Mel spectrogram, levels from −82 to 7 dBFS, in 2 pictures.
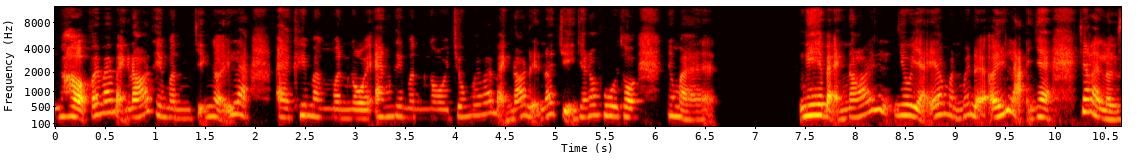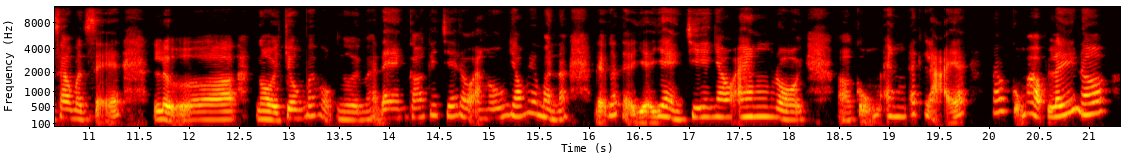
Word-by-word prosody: hợp 225 -4 +10
với 255 +2 +3
mấy 335 +2 +3
bạn 360 +2 0
đó, 235 +1 +5
thì 270 - -2
mình 225 -3 -4 0.2
chỉ - - -5
nghĩ 250 - -1
là, - - 0 0.3
à, 230 - 0
khi 275 +4 -4
mà 255 -2 -2
mình 215 -1 -5
ngồi 205 0 +1
ăn 240 +3 -1
thì 255 - -5
mình 225 -2 -10
ngồi 210 0 -5
chung 245 +3 -5
với 275 +1 -8
mấy 315 +2 -4
bạn - - -2
đó - - +2
để - - -3
nói - - -1
chuyện 380 +5 0
cho 235 - -4
nó 270 +3 -3
vui 265 -2 0
thôi. 235 -2 +3 0.3
Nhưng 265 -2 -3
mà 180 -5 0 1.0
nghe 275 +4 +5
bạn 200 -7 +4
nói 260 - +1 0.2
như 280 0 0
vậy - - +3
á, 285 - +3
mình 260 -8 -5
mới 275 - -5
để 255 - +3
ý 245 +4 +6
lại 400 - +2
nha, - - +3 0.3
chắc 365 -1 +3
là 350 - +5
lần 185 -4 +1
sau 215 +4 +2
mình 190 -2 -3
sẽ - - -2 0.3
lựa 185 - +3 0.2
ngồi 185 -3 +3
chung 210 +4 -1
với 260 +1 -4
một 270 - -7
người 180 -2 -4
mà 180 +2 -8
đang 220 +1 -2
có 230 0 -5
cái 275 -1 -6
chế 255 -1 -2
độ 240 -3 -2
ăn - - -2
uống 225 +6 -5
giống 255 +1 +1
như 320 - -3
mình 225 -7 -1
á, 200 - -4 0.3
để - - +1
có 280 - 0
thể - - 0
dễ - - +4
dàng 235 -6 +3
chia 230 +5 -2
nhau 235 0 +1
ăn, 245 0 +1
rồi, 180 -4 +1 0.3
ờ, - - -5
cũng - - -3
ăn 245 -1 -3
ít 310 - -3
lại - - +1
á, - - +2 0.3
nó 355 +3 -2
cũng - - -3
hợp 315 - +5
lý 275 - +4
nữa. 315 +4 +3
245 Hz, 250 wpm, -26 LUFS, 210-275 Hz, 1.0 s, hợp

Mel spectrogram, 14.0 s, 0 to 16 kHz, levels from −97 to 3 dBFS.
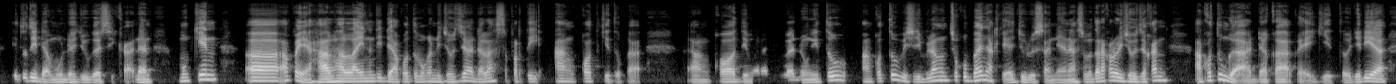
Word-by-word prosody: itu - - -5
tidak 135 -9 +3
mudah 105 0 0
juga 105 -1 0
sih, - - -11
Kak. - - -3
Dan 105 -1 +3 0.2
mungkin, 205 +8 +3 0.3
eee, 155 -1 +8
apa - - -10
ya, 100 - +1
hal-hal 120 +3 +5
lain 130 +2 +3
yang - - -8
tidak 115 -4 +1
aku 120 - -1
temukan 120 +1 -2
di 115 - -6
Jogja 120 +8 0
adalah 130 +2 0
seperti 125 -4 -8
angkot 130 0 -3
gitu, 95 -6 -8
Kak. - - -8 0.4
Angkot 95 +4 0
di 100 - -3
mana 100 +4 -7
di - - -44
Bandung 100 0 -3
itu, 175 - 0 0.2
angkot 115 +4 -5
tuh 210 - +2
bisa 120 -6 -2
dibilang 155 +11 +1
cukup 165 -2 -2
banyak 185 -5 0
ya - - +1
jurusannya. 95 -4 -3
Nah, 100 - 0
sementara 110 +5 0
kalau 165 -1 +4
di 135 - 0
Jogja 115 -2 +1
kan, 170 +1 0 0.2
angkot 170 - -1
tuh 215 - +2
enggak - - +5
ada, 95 - -1
Kak, 100 0 +1
kayak - - -4
gitu. 90 0 -6
Jadi 120 +7 +3
ya, - - 0
120 Hz, 230 wpm, -24 LUFS, 105-145 Hz, 0.4 s, eee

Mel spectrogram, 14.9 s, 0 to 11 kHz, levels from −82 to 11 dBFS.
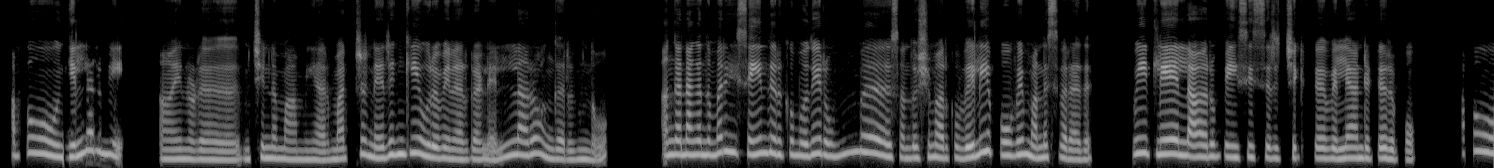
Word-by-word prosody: அப்போ 250 +5 -5 0.4
எல்லாருமே, 285 -3 0 0.4
அ - - -3 0.2
என்னோட 180 -1 -1 0.6
சின்ன 205 -1 +1
மாமியார், 175 -1 -2
மற்ற 200 +9 -3
நெருங்கிய 280 +8 +2
உறவினர்கள் 190 -4 0
எல்லாரும் 270 +5 0
அங்க 190 -2 -2
இருந்தோம். 175 0 -3 0.6
அங்க 270 +1 +2
நாங்க 270 0 +3
இந்த 265 0 +1
மாரி 330 +2 +2 0.2
சேர்ந்து 300 +3 +3
இருக்கும்போதே 265 0 0
ரொம்ப 290 +8 -2 0.4
சந்தோஷமா 210 +2 -1
இருக்கும். 205 0 -4
வெளிய 285 +9 +4
போவே 260 +1 +1
மனசு 220 +2 0
வராது. 180 -2 -2 0.5
வீட்டிலயே 285 -1 +4
எல்லாரும் 230 -1 +2
பேசி 220 0 0
சிரிச்சுக்கிட்டு 205 0 -4
விளையாண்டுட்டு 200 +1 +1
இருப்போம். 175 -1 -4 0.5
அப்போ 345 +4 -6
225 Hz, 130 wpm, -25 LUFS, 195-275 Hz, 0.6 s, வெளிய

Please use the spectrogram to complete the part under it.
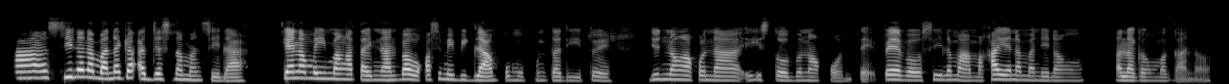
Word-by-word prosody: Ah, 300 +1 +6
sila 335 +3 +5
naman 285 -5 +6
nag-a-adjust 260 -5 +2
naman 220 -4 -3
sila. 170 -3 -6 0.3
Kaya 290 0 +7
lang 290 - +1
may 270 -1 +1
mga 250 -2 +2
time 205 -1 -1
na 205 -1 0
halimbawa 215 0 +2
kasi 225 +3 -5
may 225 - -3
biglaang 195 -3 +1
pumupunta 190 -1 -11
dito 175 +1 -13
eh, 170 - -7 0.4
do'n 230 +3 -7
lang 225 -1 0
ako 210 0 -3
naiistorbo 190 -1 -6
ng 180 -2 -9
konti. 80 +1 -15
Pero 215 -4 +1
sila 220 -1 -7
mama 180 -4 -5
kaya 225 +3 +1
naman 200 -2 -8
nilang 175 -1 -13 0.2
talagang 180 -2 -4
mag-ano. 170 -1 -16
205 Hz, 160 wpm, -19 LUFS, 185-235 Hz, 0.4 s, Kaya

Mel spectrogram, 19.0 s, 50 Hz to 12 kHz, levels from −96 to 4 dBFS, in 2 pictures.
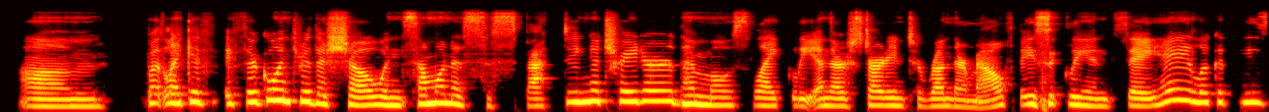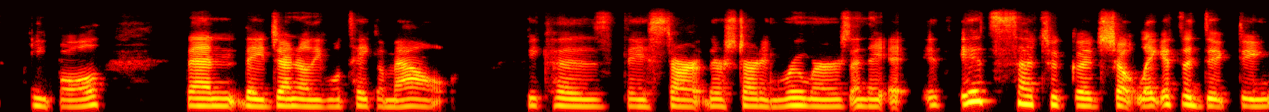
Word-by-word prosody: um, 170 -1 -1 0.3
but 240 -1 -2
like 245 +2 +2
if 265 -2 +3
if 225 0 -5
they're 270 0 +4
going 315 0 +6
through 285 -1 +3
the 230 -2 +1
show 205 -1 +3
and 195 -1 +1
someone 235 +2 +4
is 210 -4 -1
suspecting 180 - +1
a 290 - +3
traitor, 290 +1 +2
then 220 -1 +4
most 195 -1 -4
likely 180 -1 -3
and 180 +1 -1
they're 180 0 +2
starting 190 0 0
to 180 - -8
run 175 +1 0
their 160 -2 -2
mouth 160 +7 0
basically 210 -2 0
and 175 -1 -5
say, 180 -1 0
"Hey, 300 +8 +1
look 265 -1 +1
at 260 - -4
these 260 -3 0 0.2
people," 175 +2 -4 0.6
then 180 -1 +3
they 175 -3 +1
generally 170 -2 +1
will 165 +1 -10
take 175 -2 -7
them 160 -2 -8
out. 170 - 0 0.6
Because 175 -3 -5
they 170 -1 -6
start 165 0 0
they're 175 - -4
starting 170 -2 -2
rumors 170 -2 -2
and 170 0 -4
they 165 - -3
it 295 -1 -6
it 195 +1 -8
it's 285 +5 +4
such 210 -3 0
a 200 - +1
good 180 -2 -2
show, - - +3
like, 175 0 0
it's 205 +2 -1
addicting. 175 -3 -1
185 Hz, 185 wpm, -23 LUFS, 170-225 Hz, 0.6 s, going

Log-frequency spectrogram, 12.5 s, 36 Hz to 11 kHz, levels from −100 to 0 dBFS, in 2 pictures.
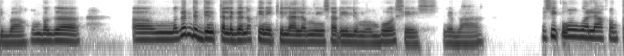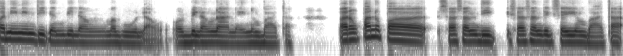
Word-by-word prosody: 'di 150 - -3
ba? 150 0 -1
Kumbaga, 175 -1 +1 0.5
um, 195 0 +1
maganda 305 +1 +4
din 215 -2 +5
talaga 185 -2 +5
na 190 - +1
kinikilala 170 -4 +2
mo 165 - 0
'yong 160 - -2
sarili 155 -1 +1
mong 145 0 -3
boses, 155 -5 -3
'di 140 -1 -5
ba? 135 +2 -6 0.6
Kasi 270 +4 +1
kung 265 -1 +3
wala 235 -2 +3
kang 215 -1 -4
paninindigan 185 -5 +1
bilang 155 -2 -3 0.2
magulang 145 -1 -4 0.2
or 145 - -3
bilang 150 -1 0
nanay 135 -2 -3
nung 140 0 -2
bata, 135 +2 -8 0.5
parang 185 +2 +4
paano 255 +5 +2
pa 175 -5 +3 0.2
sasandig 165 -2 -1
sasandig 160 -2 -1
sa'yo 150 0 +1
'yong 145 - -2
bata, 135 0 -5
160 Hz, 175 wpm, -23 LUFS, 150-190 Hz, 0.6 s, din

